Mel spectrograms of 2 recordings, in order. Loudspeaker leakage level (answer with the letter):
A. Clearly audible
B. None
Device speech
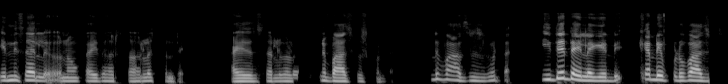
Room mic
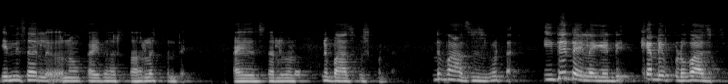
A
